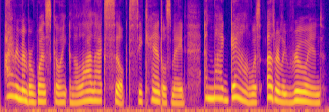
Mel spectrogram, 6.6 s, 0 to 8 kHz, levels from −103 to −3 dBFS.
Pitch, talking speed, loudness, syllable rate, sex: 210 Hz, 165 wpm, -17 LUFS, 4.3 syllables/s, female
